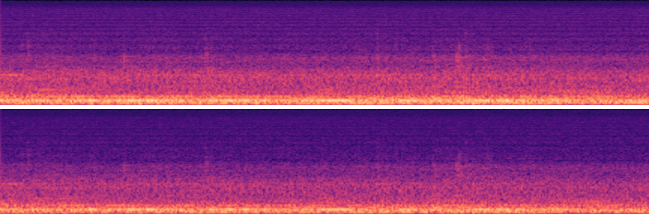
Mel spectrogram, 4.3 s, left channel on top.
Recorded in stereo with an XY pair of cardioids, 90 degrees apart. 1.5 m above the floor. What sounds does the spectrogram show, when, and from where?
0.0 s an engine running: 40° left, 4.5 m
